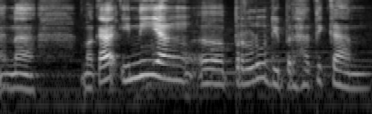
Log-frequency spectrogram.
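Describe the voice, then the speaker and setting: A woman's voice is accompanied by music in the background. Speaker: Islamic religious counselor and talk show guest. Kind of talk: radio talk show explanation on family problem solving.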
